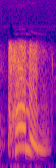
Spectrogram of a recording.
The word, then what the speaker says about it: Kenan: My contribution to the opposite of Karen is a Kenan, K-E-N-A-N. It's a male name, starts with a K, rhymes with Karen, and it's kind of like a swishy, you know...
